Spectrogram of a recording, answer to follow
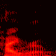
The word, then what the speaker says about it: Hiro: third one cairo ira we said it right hiro okay remember hi and ro okay that'll help you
